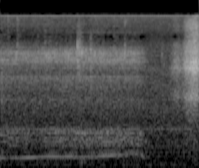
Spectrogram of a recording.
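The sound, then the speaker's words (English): A dog snorting: a faint, drawn-out, low nasal snore-like rumble, ending in one short, sharp snort. “That's our dog. She snorts.”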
